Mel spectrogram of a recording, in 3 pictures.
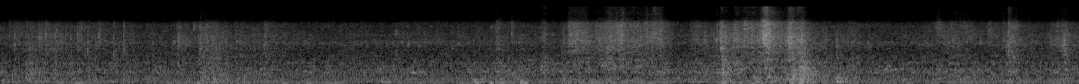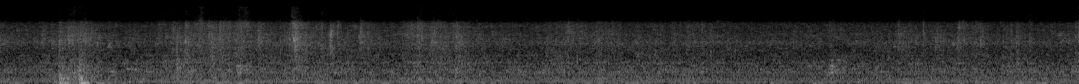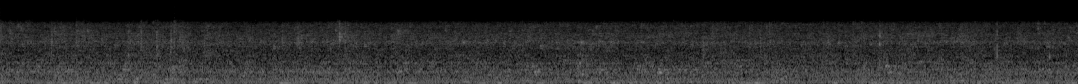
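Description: Steady running and bubbling water from aquarium filtration, over a low electrical hum. A few louder bursts of handling noise stand out about six to eight seconds in and again around eleven to twelve seconds.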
